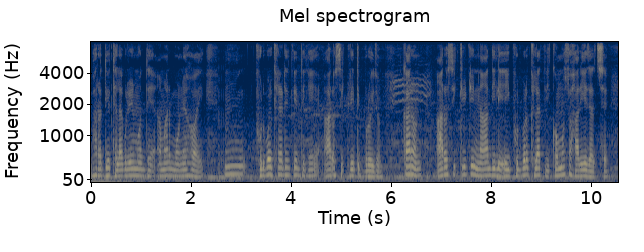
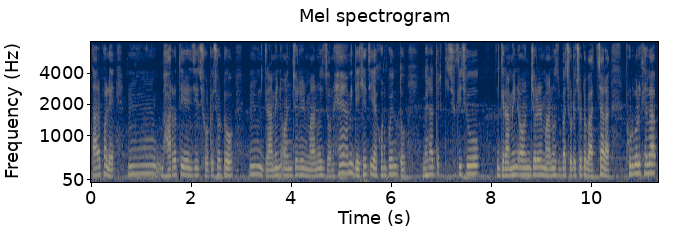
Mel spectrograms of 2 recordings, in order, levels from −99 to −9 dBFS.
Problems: constant background noise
